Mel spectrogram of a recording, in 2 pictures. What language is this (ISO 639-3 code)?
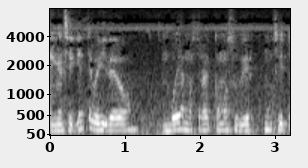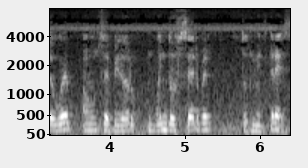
spa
